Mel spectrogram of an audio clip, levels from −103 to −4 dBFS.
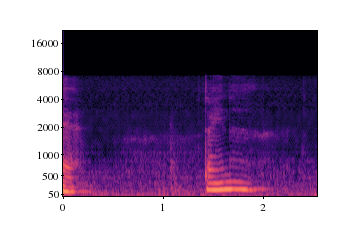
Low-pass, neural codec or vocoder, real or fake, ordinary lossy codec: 7.2 kHz; codec, 24 kHz, 3.1 kbps, DualCodec; fake; none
